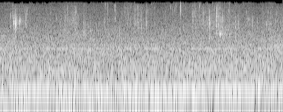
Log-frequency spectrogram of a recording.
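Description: Steady low background hum, with faint wet squishing as fingers work the skin of a raw turkey leg loose from the meat.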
